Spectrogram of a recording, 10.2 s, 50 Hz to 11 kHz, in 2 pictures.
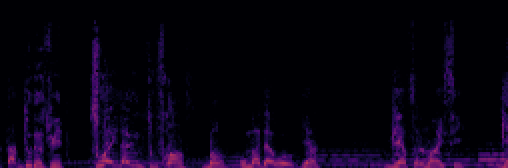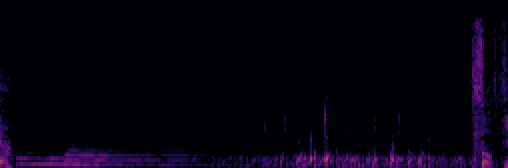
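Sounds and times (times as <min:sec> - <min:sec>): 
speech: 0:00.0 - 0:05.3, 0:09.9 - 0:10.1
water boiling in a pot: 0:07.0 - 0:10.1.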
